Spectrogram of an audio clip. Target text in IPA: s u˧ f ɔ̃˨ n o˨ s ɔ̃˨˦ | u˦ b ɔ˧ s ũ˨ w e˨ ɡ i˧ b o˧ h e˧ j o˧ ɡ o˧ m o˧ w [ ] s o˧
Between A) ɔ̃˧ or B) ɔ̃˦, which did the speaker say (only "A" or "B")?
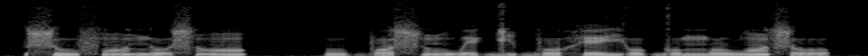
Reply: B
